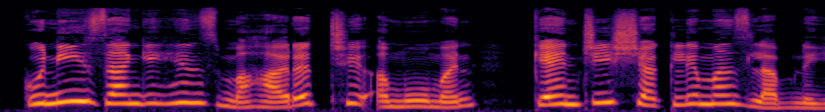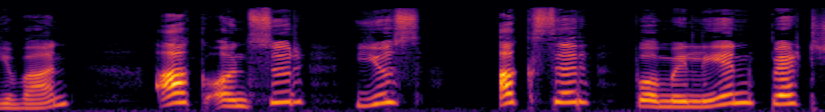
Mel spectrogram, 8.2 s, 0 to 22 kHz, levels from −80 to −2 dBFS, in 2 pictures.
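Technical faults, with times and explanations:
No technical faults are audible in this speech.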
